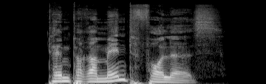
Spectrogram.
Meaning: strong/mixed nominative/accusative neuter singular of temperamentvoll
- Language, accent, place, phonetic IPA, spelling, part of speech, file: German, Germany, Berlin, [ˌtɛmpəʁaˈmɛntfɔləs], temperamentvolles, adjective, De-temperamentvolles.ogg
